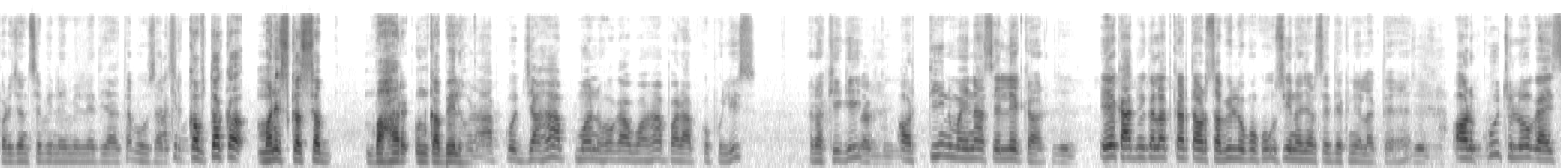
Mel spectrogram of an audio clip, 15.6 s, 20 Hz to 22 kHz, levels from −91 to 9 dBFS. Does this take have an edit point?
yes; 3 cuts; at 1.8 s, 5.0 s, 10.8 s

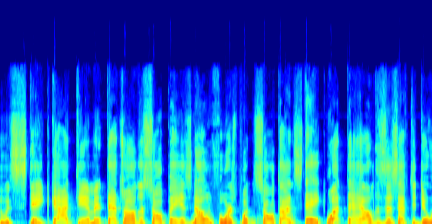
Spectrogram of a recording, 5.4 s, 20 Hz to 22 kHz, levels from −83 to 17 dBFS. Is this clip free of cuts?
yes; 0 cuts

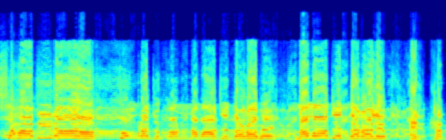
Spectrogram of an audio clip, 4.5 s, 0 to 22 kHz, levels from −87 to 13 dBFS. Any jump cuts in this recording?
no; 0 cuts

